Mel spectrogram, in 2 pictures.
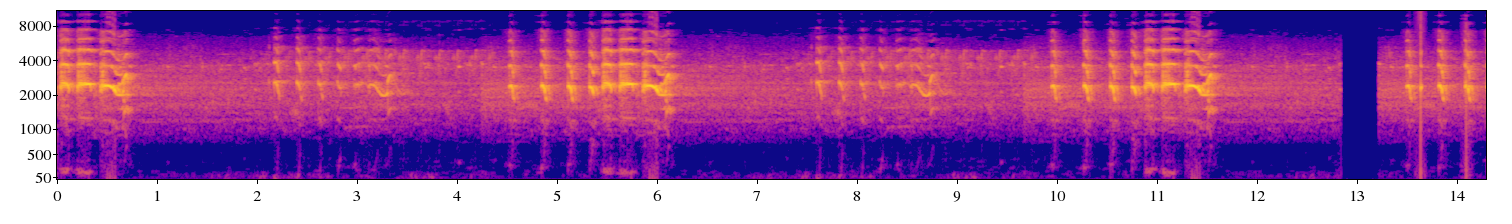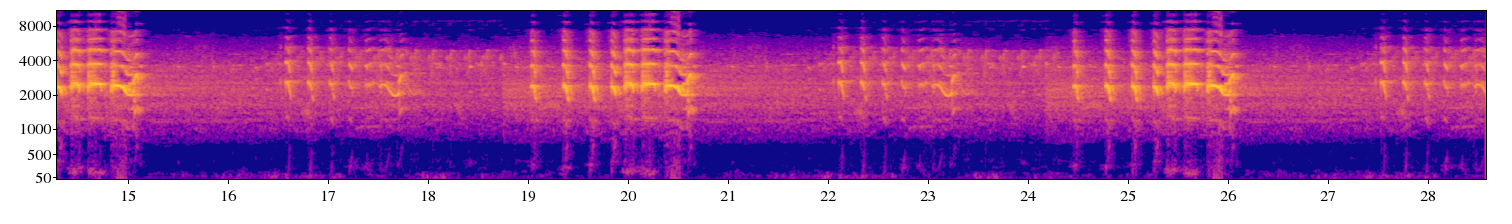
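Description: A lapwing calls in loud, sharp bursts of repeated cries.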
